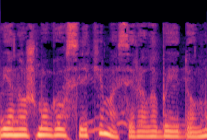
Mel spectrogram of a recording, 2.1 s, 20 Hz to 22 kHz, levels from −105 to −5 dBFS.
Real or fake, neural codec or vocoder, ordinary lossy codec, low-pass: real; none; MP3, 48 kbps; 14.4 kHz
